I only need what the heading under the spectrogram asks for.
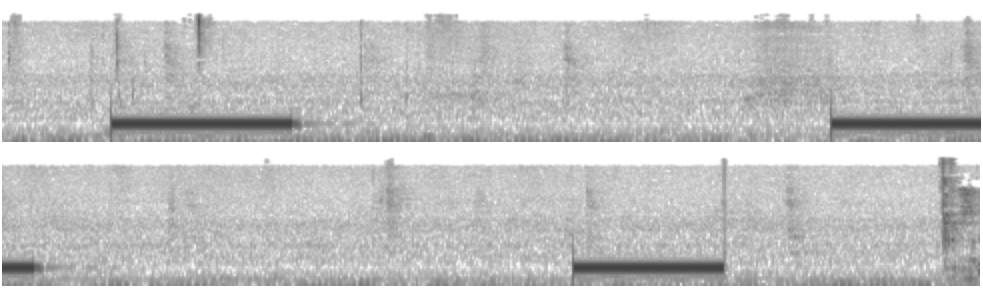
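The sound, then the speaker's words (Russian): The ringing tone of an outgoing telephone call: three steady mid-pitched beeps, each lasting about a second, evenly spaced with longer quiet gaps and faint line hiss between them. “Ну что, еще раз пробую позвонить. Очень надеюсь, что все получится. Отлично, звонок идет.”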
